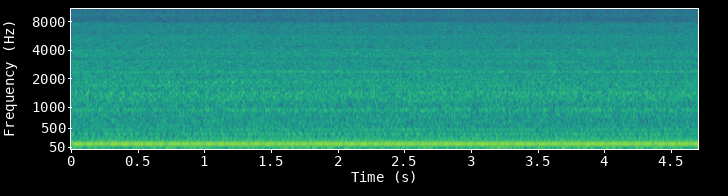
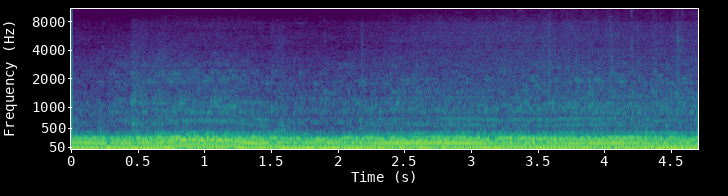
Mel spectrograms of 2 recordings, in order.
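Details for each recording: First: Rochester 2G carburetor after rebuild, idle mixture screws being adjusted. A steady low idle hum sags in pitch as a screw is turned in, from too lean a mixture; the screw is then backed out about half a turn. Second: V8 after Rochester 2G carburetor rebuild and lowered idle, on test drive: deep, even rumble pulling steadily with no stumble or hesitation between gears; normal acceleration.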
